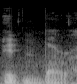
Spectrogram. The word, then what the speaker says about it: Edinburgh: still vaguely amused that the word that says Edenberg is pronounced edinb I will eat you ask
